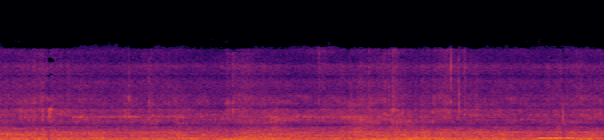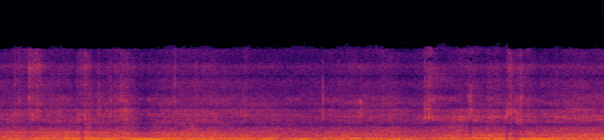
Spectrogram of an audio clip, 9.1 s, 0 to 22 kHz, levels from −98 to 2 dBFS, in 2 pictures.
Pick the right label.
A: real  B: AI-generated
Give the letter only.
B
